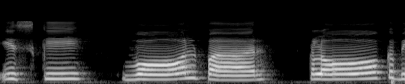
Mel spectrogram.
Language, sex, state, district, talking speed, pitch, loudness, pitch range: Hindi, female, Punjab, Fazilka, 75 wpm, 245 Hz, -12 LUFS, 230-255 Hz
